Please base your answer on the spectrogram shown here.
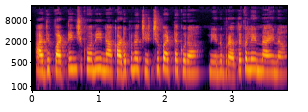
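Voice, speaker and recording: Audiobook mother: middle-aged, tearful and pleading, high voice, read by a woman narrator. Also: steady tone, moderate pace, dull audio, natural voice.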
